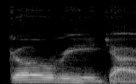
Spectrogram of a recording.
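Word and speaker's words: ゴジラ: While watching that movie, I learned that um, in Japanese, it's really like Gorija or something like that. But because of the way Japanese people pronounce it, Americans thought it was Godzilla.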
